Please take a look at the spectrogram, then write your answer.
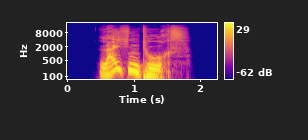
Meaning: genitive singular of Leichentuch
- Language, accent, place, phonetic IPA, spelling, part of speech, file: German, Germany, Berlin, [ˈlaɪ̯çn̩ˌtuːxs], Leichentuchs, noun, De-Leichentuchs.ogg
